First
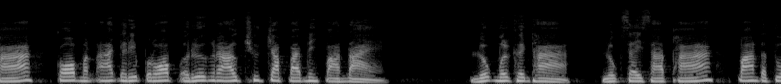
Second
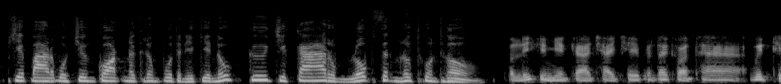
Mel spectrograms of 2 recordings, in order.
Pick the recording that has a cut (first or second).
second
